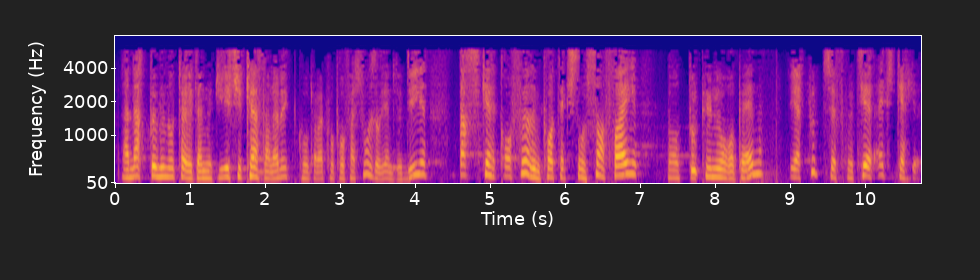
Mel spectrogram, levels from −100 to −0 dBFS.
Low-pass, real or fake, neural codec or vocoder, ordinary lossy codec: 7.2 kHz; fake; codec, 16 kHz, 0.5 kbps, X-Codec, HuBERT features, trained on general audio; MP3, 24 kbps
